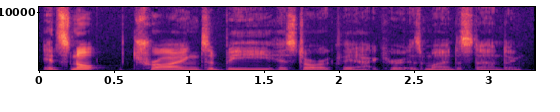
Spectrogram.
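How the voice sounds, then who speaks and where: A man's voice: fairly low pitch, fairly even intonation, fast talker, vocal fry, a bit bright, no room sound. A man co-hosting a comedic podcast, chatting casually and bantering with playful mock indignation. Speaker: podcast co-host. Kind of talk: casual comedic chat, reading out fan fiction tags.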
